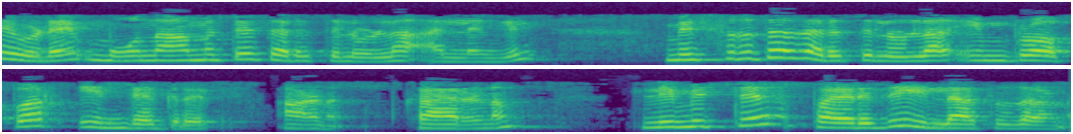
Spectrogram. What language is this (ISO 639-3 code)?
mal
